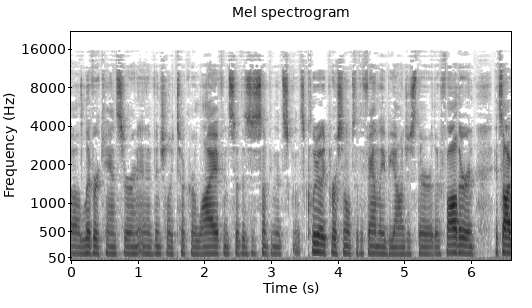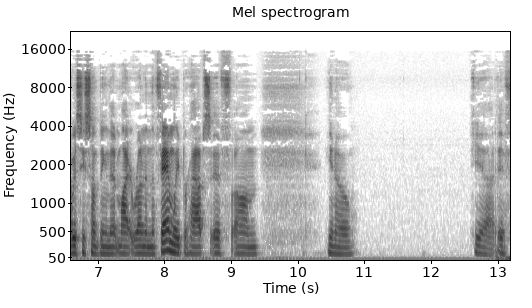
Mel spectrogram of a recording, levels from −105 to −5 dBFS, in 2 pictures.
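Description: No dropouts, distortion, glitches or other technical faults turn up anywhere in the recording.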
